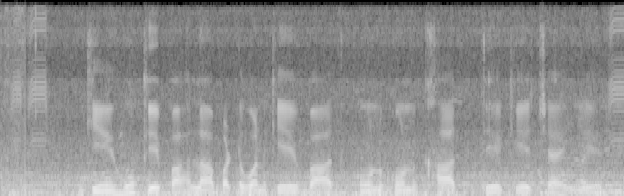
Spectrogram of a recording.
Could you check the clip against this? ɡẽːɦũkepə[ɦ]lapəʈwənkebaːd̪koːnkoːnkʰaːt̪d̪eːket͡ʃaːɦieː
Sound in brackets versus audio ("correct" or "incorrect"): correct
